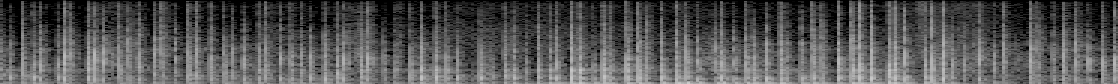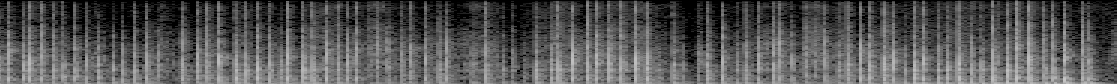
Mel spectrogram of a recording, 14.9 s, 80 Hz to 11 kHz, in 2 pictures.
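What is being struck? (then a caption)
Plastic spray bottle. Fingertips and short nails tap rapidly on the blue label of a hollow white plastic spray bottle. The result is a dense, continuous patter of short, dry clicks with a hollow low body, a mid-range tone around 1 kHz, and a little bright tick from the nails.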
